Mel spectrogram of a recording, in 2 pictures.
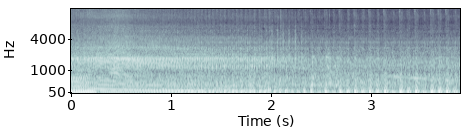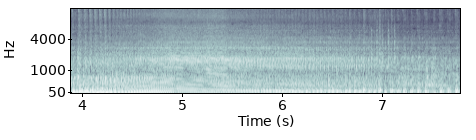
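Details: Yamaha Grizzly 660 single after a rebuild with a new Hot Rods crank and Wiseco piston: a loose clatter over the beat that comes and goes as the revs swing. Abnormal engine noise, cause unknown.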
